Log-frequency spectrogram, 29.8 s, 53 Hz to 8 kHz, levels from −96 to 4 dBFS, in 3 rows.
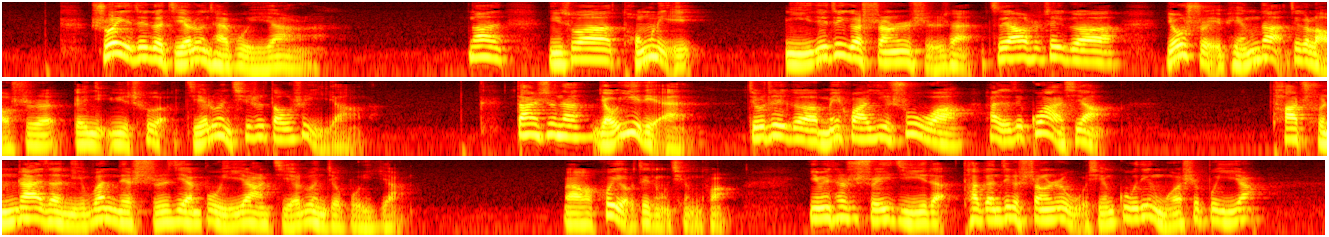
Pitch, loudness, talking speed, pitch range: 125 Hz, -18 LUFS, 235 characters per minute, 105-165 Hz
